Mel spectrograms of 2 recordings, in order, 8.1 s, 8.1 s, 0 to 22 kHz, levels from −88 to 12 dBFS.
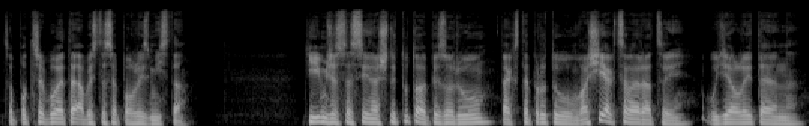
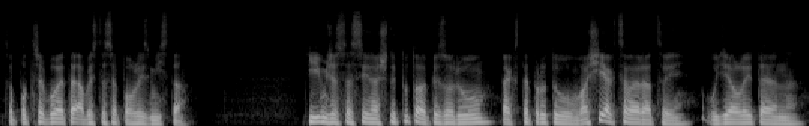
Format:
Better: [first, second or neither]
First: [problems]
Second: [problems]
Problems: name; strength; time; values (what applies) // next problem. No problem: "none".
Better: first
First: none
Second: muffled; very; fading above 2 kHz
